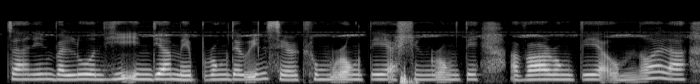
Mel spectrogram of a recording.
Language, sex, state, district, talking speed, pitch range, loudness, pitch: Mizo, female, Mizoram, Aizawl, 190 wpm, 215-235 Hz, -18 LUFS, 225 Hz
